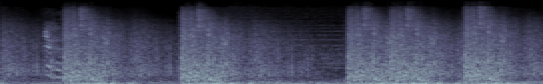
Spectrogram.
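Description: Gunfire in Lost Judgment comes as loud, dense bursts of rapid shots, three or four long volleys separated by brief pauses.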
